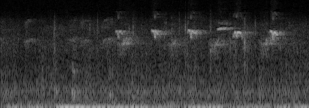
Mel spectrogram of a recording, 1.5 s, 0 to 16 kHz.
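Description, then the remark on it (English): Two type 3 female birds in a direct confrontation trade short, high tooting calls, about six quick notes in an uneven series with harsher fight calls mixed in, fairly faint over a steady low background rumble. “So, recording 5 minutes later, and there's another interaction between the two females with a toots and fight calls.”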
